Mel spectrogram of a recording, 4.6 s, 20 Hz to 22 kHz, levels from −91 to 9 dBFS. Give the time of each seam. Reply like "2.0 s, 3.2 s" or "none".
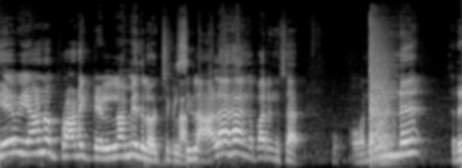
1.8 s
